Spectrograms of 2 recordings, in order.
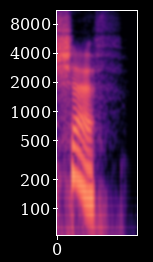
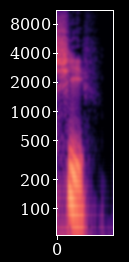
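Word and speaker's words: shef: gonna start with Chief it's s-h-e-f is that not Chef I know it's Chief oh uh for like a long e I thought it was Chef also but they provide addict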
